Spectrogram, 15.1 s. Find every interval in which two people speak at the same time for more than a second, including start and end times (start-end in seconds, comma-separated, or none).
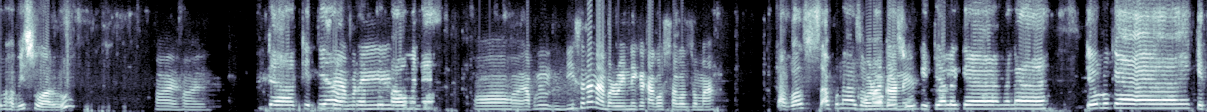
none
